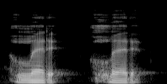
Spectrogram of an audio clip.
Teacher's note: We hear the T in let is a fast D. Let it, let it.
